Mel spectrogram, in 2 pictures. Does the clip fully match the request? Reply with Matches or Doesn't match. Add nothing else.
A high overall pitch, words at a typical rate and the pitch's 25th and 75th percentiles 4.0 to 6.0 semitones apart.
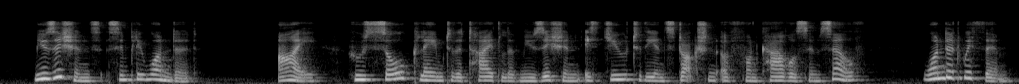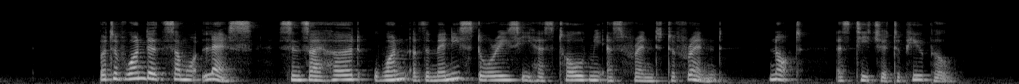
Matches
